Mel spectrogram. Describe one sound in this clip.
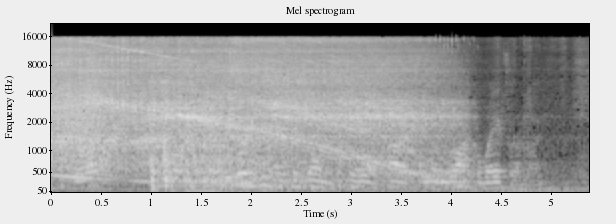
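An angle grinder spins down and fades.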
